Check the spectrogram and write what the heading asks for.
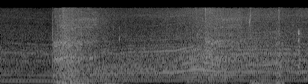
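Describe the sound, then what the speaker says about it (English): A car in the racing game GTA Online powers out of a tube and around a corner at high speed, its engine droning and shifting pitch as the throttle is feathered, loud and continuous from start to finish. "Barreling out of the tube, high speed, just slightly feathering the throttle, getting himself nicely round the corner"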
